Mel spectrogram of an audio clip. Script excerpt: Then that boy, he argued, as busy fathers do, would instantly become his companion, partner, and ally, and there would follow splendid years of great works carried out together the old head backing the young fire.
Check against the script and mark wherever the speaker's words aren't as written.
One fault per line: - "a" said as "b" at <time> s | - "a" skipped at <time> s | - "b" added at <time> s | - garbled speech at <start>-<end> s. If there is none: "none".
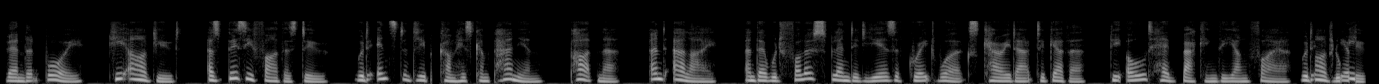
- garbled speech at 13.0-13.7 s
